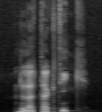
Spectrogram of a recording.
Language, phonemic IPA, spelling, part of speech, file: French, /tak.tik/, tactique, noun / adjective, Fr-tactique.ogg
- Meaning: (noun) tactic; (adjective) tactical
